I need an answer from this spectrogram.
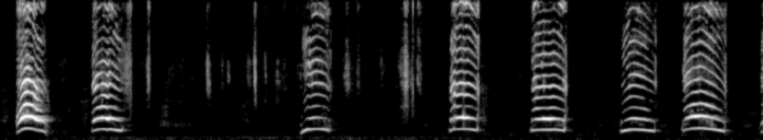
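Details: Series of about nine short, high cat meows, two quick ones at the start, a pause, then a steadier run of arched cries toward the end.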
